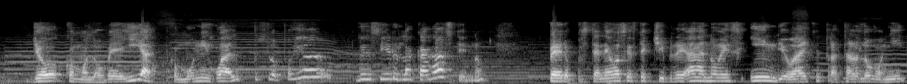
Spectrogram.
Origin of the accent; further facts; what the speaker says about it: Mexico; nosotros como mexicanos tenemos nuestra raíz española, aunque la renegamos, porque es parte de este colonialismo interno, buscar un enemigo en común, y tenemos la parte indígena.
